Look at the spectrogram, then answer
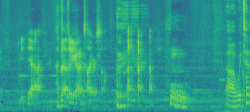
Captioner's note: chuckling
